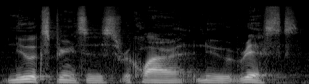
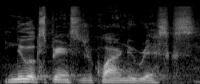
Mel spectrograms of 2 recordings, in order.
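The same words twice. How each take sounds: First: New experiences require new risks spelled out very slowly, word by word; a deliberate, slowed-down repeat for note-taking; slow dictation pace. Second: Said in the usual way. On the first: Shown as a demonstration. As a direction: say it slowly so they can write it down. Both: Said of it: "I want you to write down in your notes".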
